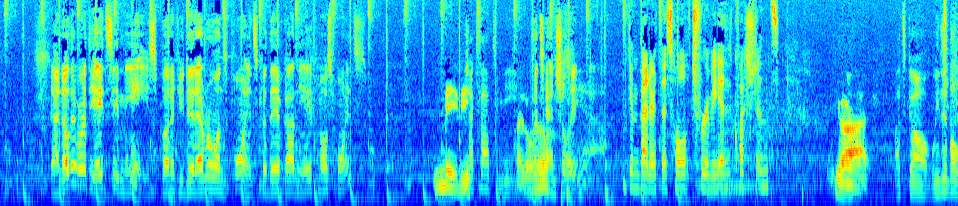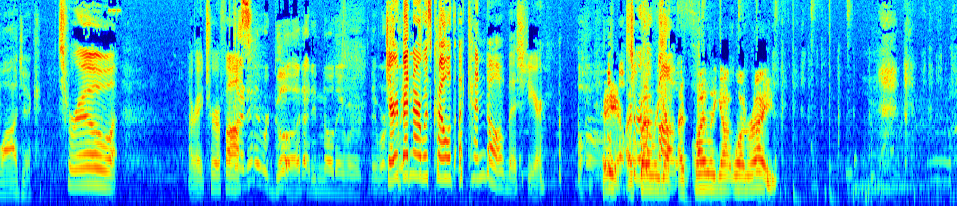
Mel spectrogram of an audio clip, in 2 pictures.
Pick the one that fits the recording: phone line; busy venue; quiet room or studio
busy venue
